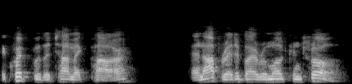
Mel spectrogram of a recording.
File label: Vocal equipped with atomic power and operated by remote, pitch glitch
